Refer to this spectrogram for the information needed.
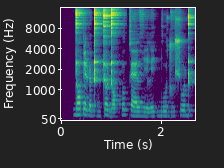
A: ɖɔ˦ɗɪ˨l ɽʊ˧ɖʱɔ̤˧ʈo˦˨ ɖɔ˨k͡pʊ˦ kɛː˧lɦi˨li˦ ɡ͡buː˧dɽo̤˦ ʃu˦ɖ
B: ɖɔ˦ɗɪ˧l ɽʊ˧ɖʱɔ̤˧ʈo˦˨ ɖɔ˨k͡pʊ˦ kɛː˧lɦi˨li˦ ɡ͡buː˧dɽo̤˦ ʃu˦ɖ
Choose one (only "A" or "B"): B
